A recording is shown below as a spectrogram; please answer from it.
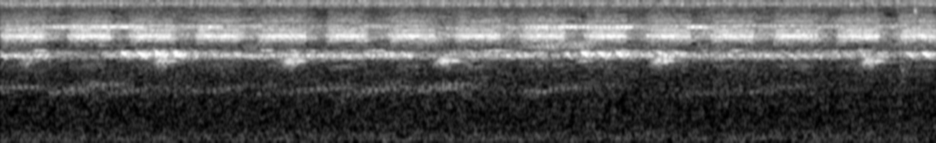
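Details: Crickets chirp without pause in a soothing nature soundscape, several high, buzzy pulsed trills stacked together over a faint low hum.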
